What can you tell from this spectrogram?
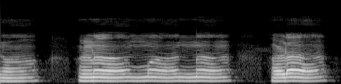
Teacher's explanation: नाक और मुंह दोनों से बोली जाती है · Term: नासिक व्यंजन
